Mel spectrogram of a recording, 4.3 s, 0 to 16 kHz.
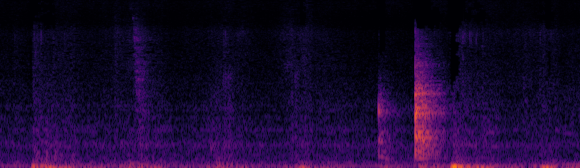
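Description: Footsteps on a hardwood floor, a faint knock roughly every 0.7 s, then a louder, sharper knock about three seconds in.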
